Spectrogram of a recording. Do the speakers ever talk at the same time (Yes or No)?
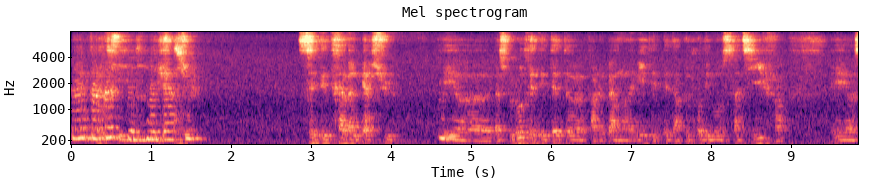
Yes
